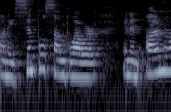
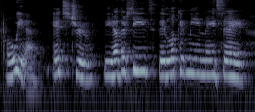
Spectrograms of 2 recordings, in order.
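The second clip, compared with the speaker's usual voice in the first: ordinary delivery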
